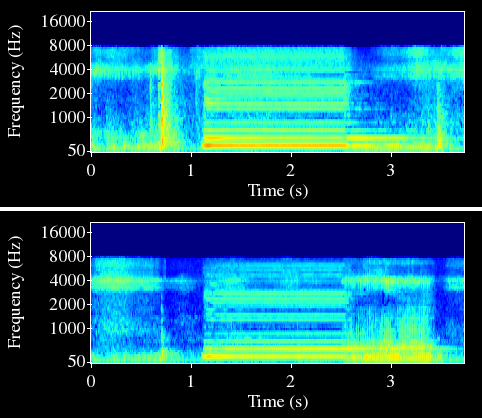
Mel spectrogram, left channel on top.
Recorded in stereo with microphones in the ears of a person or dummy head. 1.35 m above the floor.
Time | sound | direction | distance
1.1 | a phone buzzing | 50° left (ahead or behind) | 0.5 m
